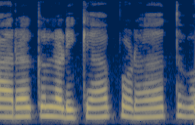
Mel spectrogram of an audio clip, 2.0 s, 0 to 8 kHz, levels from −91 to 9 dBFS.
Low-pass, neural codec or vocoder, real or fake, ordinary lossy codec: none; none; real; none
